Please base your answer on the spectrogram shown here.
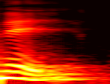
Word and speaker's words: nej: no and the swedish word for no is nay very useful when your swedish teenager asks if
